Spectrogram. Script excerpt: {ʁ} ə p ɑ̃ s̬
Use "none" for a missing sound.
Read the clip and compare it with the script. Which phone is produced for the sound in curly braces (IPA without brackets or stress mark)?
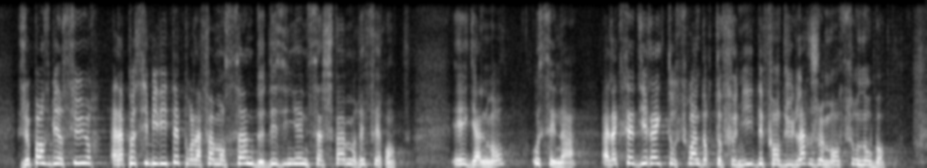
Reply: ʒ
